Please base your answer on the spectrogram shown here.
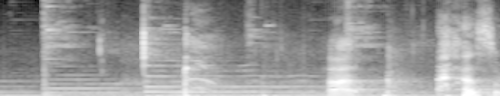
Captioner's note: coughs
